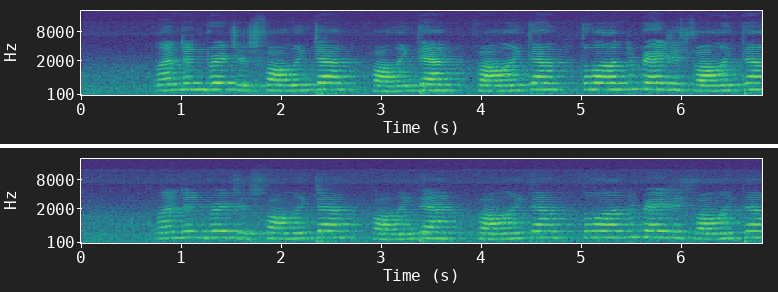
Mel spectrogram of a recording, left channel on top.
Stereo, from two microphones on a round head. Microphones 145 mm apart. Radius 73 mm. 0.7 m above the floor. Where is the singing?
70° left (ahead or behind), 5 m.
